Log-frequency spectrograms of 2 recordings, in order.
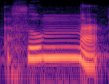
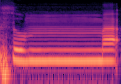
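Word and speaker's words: ثم: Nah, tadi membacanya masih sa-nya dibaca sa. Nah, itu kesalahan yang sering kita lakukan, yaitu melafalkan lafaz sa dengan bunyi sa, summa. Nah, itu diperbaiki ya. Besok membacanya summa.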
